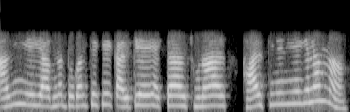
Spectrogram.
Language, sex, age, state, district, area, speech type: Bengali, female, 18-30, West Bengal, Darjeeling, urban, conversation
